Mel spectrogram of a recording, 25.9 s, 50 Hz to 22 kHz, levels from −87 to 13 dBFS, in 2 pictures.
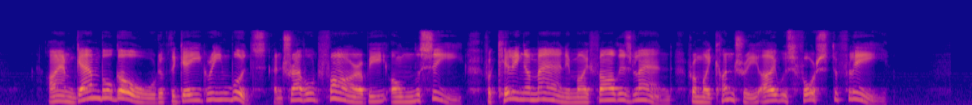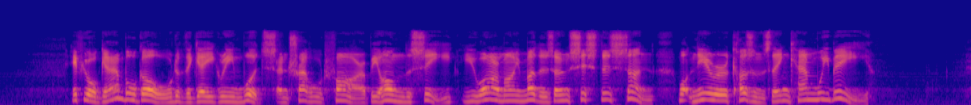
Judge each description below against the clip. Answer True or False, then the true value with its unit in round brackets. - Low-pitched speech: False (180 Hz)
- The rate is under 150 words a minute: True (140 wpm)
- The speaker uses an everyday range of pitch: False (5.7 semitones)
